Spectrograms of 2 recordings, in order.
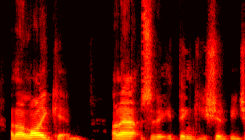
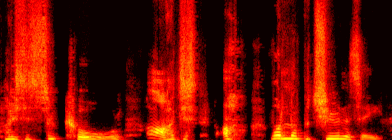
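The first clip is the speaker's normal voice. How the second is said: higher, giddy mock of an eager rookie; gushing newbie; 6 semitones higher than usual. Co-host mocking Nathan Fraser's eager gimmick, high and giddy. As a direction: gush like a starstruck rookie.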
